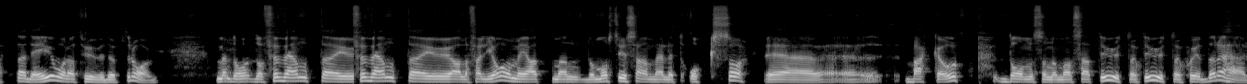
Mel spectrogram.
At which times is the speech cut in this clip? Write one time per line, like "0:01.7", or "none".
0:03.5
0:07.5
0:11.4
